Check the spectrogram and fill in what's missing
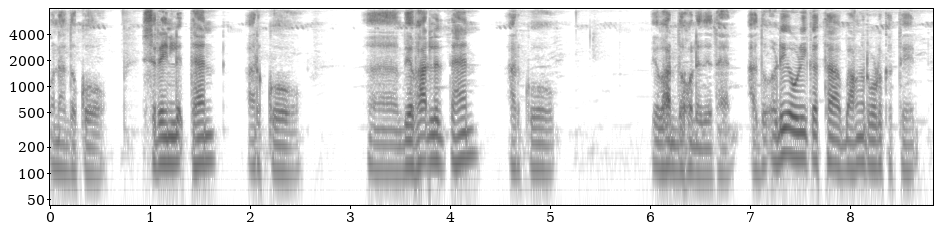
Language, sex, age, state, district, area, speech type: Santali, male, 45-60, Jharkhand, Bokaro, rural, spontaneous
